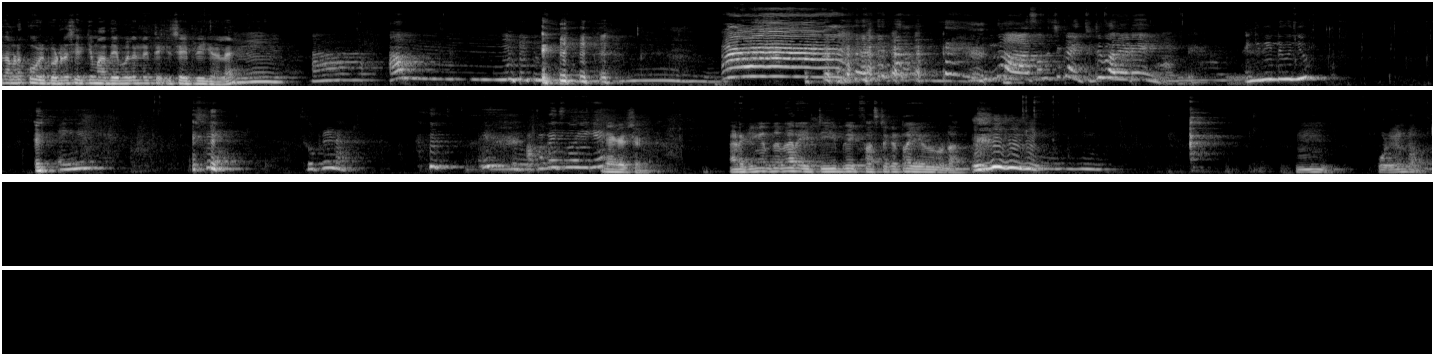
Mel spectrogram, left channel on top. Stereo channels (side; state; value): right; silent; 62 dB below the other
